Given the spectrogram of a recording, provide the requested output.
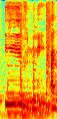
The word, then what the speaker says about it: evening: então aqui good evening evening de novo o g no final não é pronunciado e você pode até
